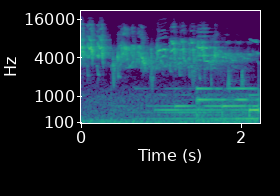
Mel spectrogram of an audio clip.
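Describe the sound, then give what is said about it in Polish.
Agitated birds call harshly over one another, a blackbird and a fieldfare in a fierce fight, their chattering, scolding notes continuous, with a few clearer tonal calls near the end. “Bójka kosa z kwiczołem, niesamowicie zażarta.”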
